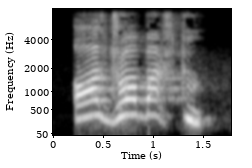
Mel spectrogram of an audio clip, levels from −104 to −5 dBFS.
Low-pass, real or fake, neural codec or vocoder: 7.2 kHz; real; none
